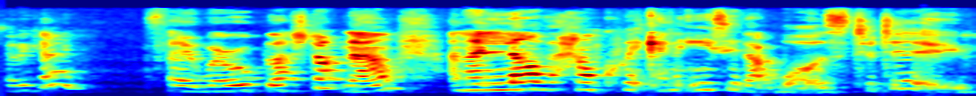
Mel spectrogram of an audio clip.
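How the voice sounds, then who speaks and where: A woman's voice: fairly high pitch, normal speed, bright, forceful tone. A woman chatting casually through a makeup tutorial in a bubbly, gushing manner, with a slight lisp on her s sounds. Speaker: beauty vlogger.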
